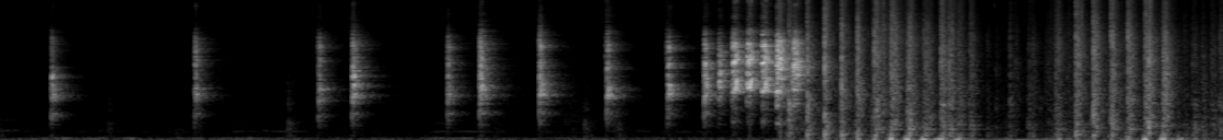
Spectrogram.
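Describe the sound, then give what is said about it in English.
Turkey call clucks followed by wing flapping, imitating two turkeys flying down: a series of sharp, evenly spaced clucks, then a long, rapid, loud flutter with one brief break. “so I replicated two turkeys flying down right there”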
